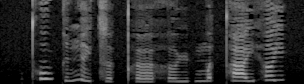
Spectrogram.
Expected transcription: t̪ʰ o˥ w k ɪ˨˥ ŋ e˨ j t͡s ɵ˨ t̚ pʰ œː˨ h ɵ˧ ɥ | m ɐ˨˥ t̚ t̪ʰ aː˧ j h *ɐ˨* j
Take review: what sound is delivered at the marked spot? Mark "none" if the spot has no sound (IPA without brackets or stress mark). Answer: ɐ˥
